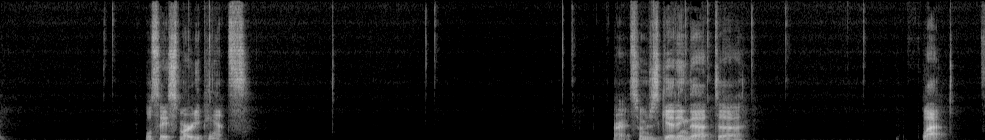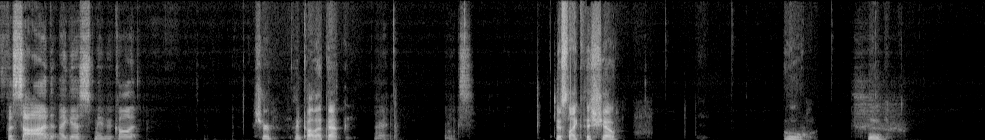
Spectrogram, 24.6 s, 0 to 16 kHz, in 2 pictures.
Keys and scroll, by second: 0.0-0.7 typing, 6.1 l, 8.9 e, 16.4 p, 20.1 e, 21.8 typing, 23.5 typing.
